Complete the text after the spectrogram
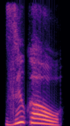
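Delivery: loud, sharp call of his name. Acted. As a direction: snap his name to stop him. Katara calls him sharply.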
